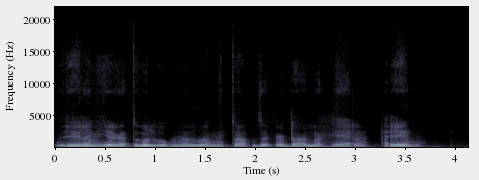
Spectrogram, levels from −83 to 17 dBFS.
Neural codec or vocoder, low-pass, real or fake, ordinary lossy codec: codec, 44.1 kHz, 2.6 kbps, DAC; 19.8 kHz; fake; none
